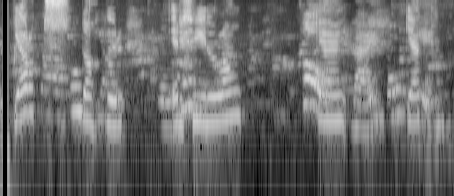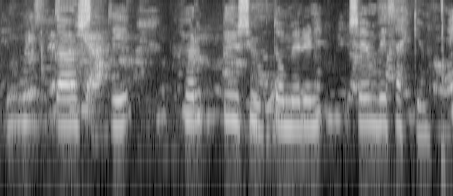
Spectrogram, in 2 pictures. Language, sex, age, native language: Icelandic, male, 18-19, Icelandic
